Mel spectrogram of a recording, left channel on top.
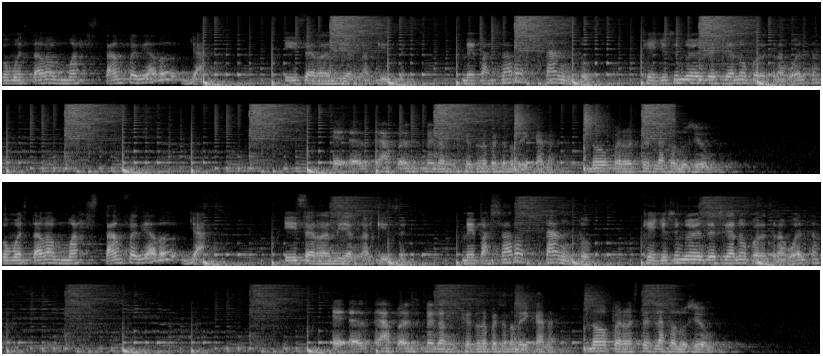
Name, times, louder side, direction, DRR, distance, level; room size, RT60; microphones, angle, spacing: voice 1, 0.0-2.1 2.8-4.1 4.6-5.9 6.4-8.2 11.0-11.1 11.5-15.4, right 2 dB, 25° right, 10 dB, 0.9 m, -27 dB
sound 1, 2.0-14.9, left 2 dB, 50° left, 1.0 m, -31 dB
sound 2, 6.6-10.9, equal, 60° right, 5.8 m, -49 dB
19.0 x 7.1 x 8.5 m, 1.0 s
head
